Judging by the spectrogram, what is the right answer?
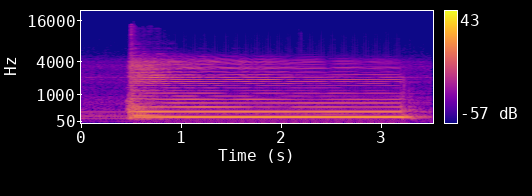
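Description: A single distorted electric guitar note rings from the second fret of the D string after a downward strum in a blues lesson, loud and steady for about three seconds before being cut off.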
